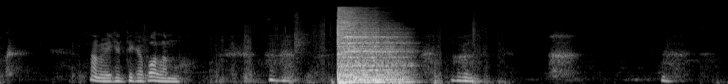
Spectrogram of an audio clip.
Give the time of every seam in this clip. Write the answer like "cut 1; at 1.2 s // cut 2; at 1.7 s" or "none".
cut 1; at 3.1 s // cut 2; at 4.3 s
